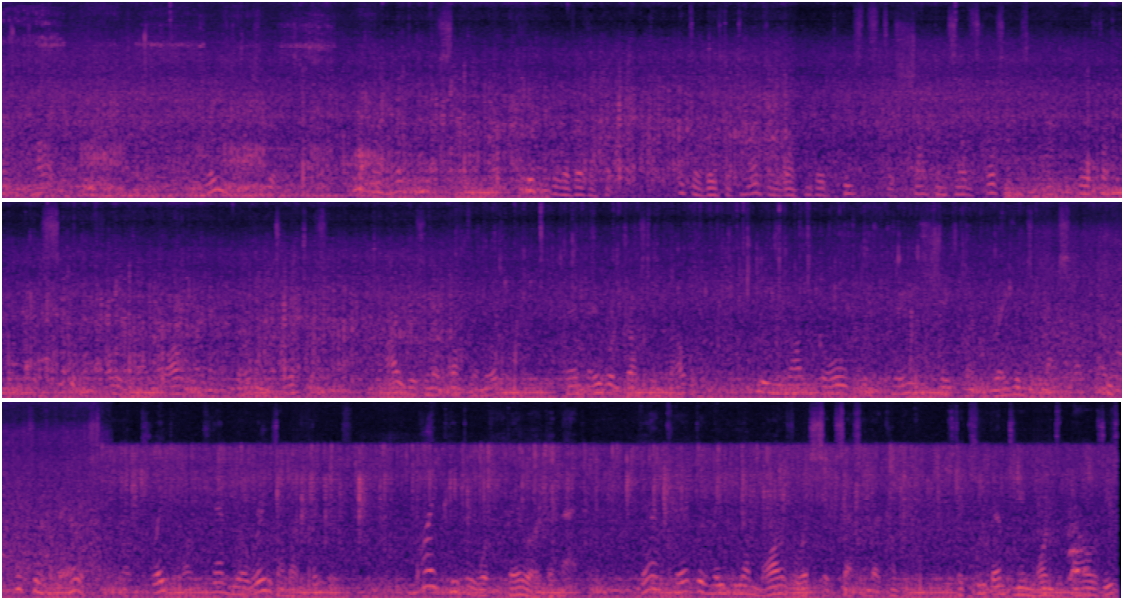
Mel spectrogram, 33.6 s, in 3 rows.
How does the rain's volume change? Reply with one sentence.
The loudness of the rain stays about the same.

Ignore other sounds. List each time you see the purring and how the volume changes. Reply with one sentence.
The purring can be heard from 0.0 to 5.5 s, at a steady volume; and from 10.1 to 33.5 s, at a steady volume.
